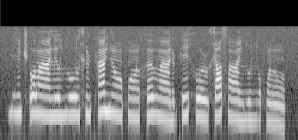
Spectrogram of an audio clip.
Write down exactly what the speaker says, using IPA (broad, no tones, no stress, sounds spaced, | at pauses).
ɖʱ ẽ t͡ʃʼ o lˠ ãː lʲ ɔ ʎ oː l xʲ ɔ̃ ʈʰ ã ɡʲ ɔ̃ː f ɔ̃ː l h œ v ãː ɾʲ ɔ ʈʰ e h oː ɭ x e sˤ ãː ʎ o ʎ ɔ f ɔ̃ l õ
